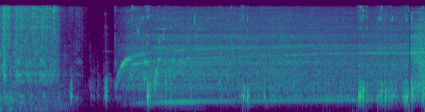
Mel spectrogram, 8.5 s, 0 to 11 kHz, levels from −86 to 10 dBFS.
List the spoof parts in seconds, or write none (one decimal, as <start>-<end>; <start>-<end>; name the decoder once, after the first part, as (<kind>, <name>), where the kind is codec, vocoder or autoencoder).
none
